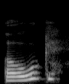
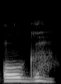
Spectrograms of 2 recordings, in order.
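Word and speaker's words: Och: It's spelled O C H, but the C H doesn't sound like O. It doesn't sound like oak. It sounds more like OG, you know, like a G. Um, OG.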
